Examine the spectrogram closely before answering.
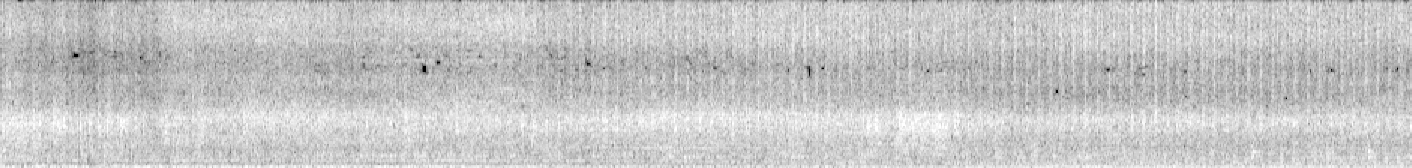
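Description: A shovel scrapes wet concrete.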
